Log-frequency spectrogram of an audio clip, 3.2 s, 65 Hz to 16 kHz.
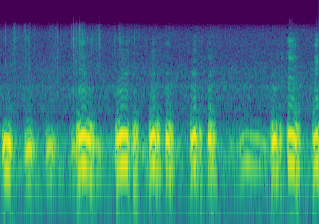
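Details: Eurasian eagle-owl in the Eifel, 9 September 2014: a rapid, uneven chatter of short nasal notes, about two or three per second, with one longer gliding note partway through.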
